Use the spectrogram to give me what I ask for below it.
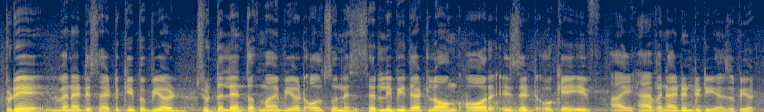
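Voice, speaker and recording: Man in audience, quick and polite, asking a question, distant in an echoing hall with faint background hum. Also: medium pitch. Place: large lecture hall.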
